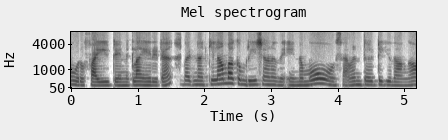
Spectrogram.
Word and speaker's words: கிளாம்பாக்கம்: நான் வந்து தப்பா ப்ரொனவுன்ஸ் பண்ணி கேளம்பாக்கம் அதாவது கிளாம்பாக்கம் போறதுக்கு கேளம்பாக்கம் பஸ்ல ஏறி அதுக்கப்புறம்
